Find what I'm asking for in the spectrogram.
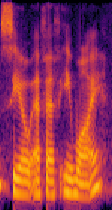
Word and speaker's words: Coffey: Coffee is spelled like my last name, Coffey.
